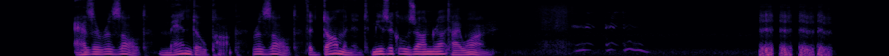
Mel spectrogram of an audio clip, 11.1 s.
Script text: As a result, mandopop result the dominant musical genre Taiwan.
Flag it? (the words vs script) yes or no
no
